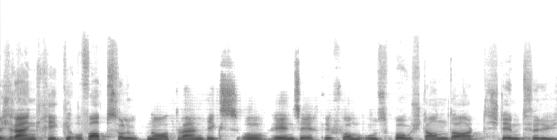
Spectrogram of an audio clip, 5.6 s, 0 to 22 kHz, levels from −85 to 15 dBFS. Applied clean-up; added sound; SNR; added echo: neural mask model Resemble Enhance denoiser.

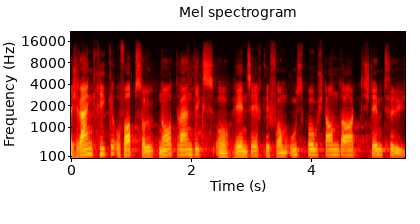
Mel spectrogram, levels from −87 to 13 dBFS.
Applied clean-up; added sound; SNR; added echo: none; none; none; none.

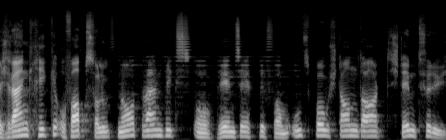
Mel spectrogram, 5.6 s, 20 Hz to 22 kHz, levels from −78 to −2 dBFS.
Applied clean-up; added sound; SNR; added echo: neural mask model DeepFilterNet 3.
